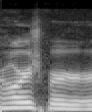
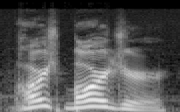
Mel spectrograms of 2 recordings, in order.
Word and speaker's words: Harshbarger: think I called her harburger earlier I think I got it wrong it's no harburger harsh harsh Barger I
